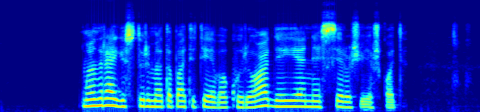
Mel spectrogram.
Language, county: Lithuanian, Klaipėda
